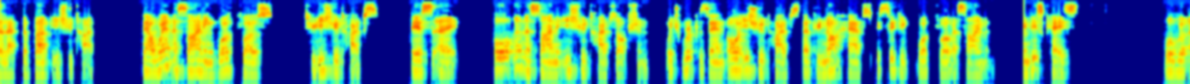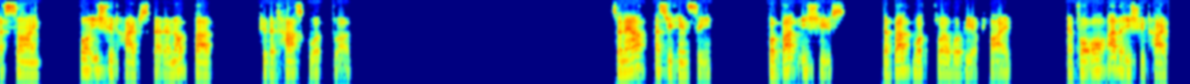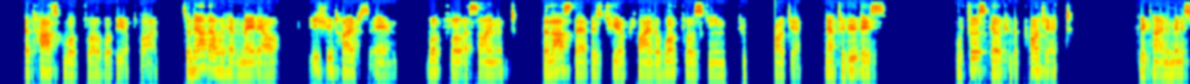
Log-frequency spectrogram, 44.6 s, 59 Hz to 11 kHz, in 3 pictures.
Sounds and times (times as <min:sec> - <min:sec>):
Speech synthesizer: 0:00.0 - 0:01.2, 0:01.8 - 0:13.5, 0:14.6 - 0:17.6, 0:18.2 - 0:19.3, 0:22.6 - 0:23.8, 0:24.5 - 0:27.5, 0:28.2 - 0:29.5, 0:30.1 - 0:40.8, 0:41.7 - 0:43.2, 0:44.0 - 0:44.6.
